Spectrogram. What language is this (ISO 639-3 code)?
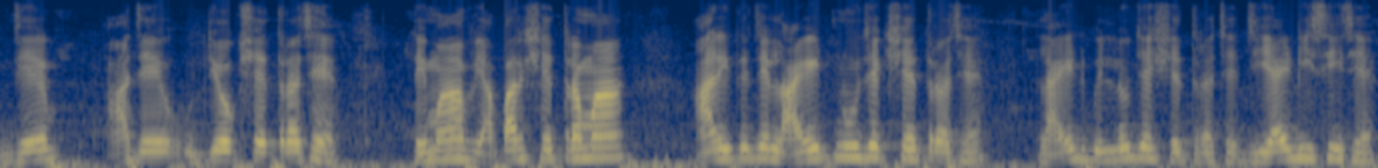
guj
